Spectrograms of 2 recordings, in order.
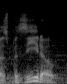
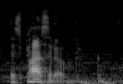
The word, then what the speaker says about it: Esposito: Because in Spanish, if I'm not mistaken, the second to last syllable of a surname is typically the one with the inflection, so it would be Esposito.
